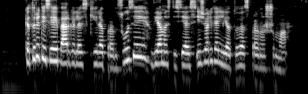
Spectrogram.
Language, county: Lithuanian, Vilnius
